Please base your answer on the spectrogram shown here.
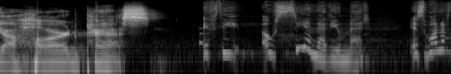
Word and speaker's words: Oceanid: It's pronounced Oceanid? No way. It says ocean. It'll always be ocean to me.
